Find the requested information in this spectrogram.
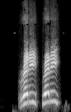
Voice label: military soldiers pr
